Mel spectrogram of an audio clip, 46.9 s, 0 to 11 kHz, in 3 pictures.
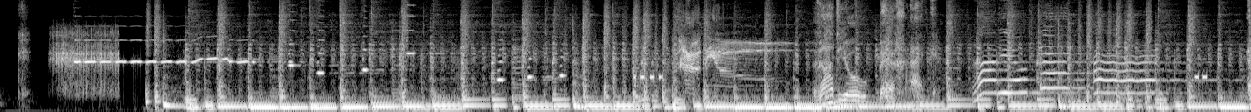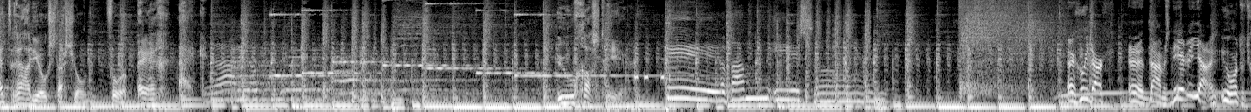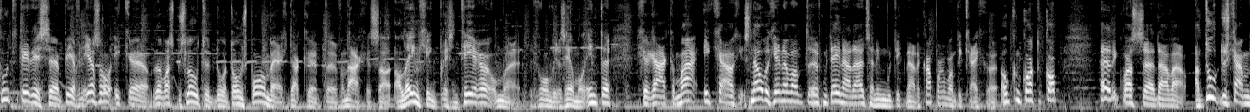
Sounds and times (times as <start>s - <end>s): Music: 1.4s - 46.9s
Speech: 8.5s - 11.8s, 15.6s - 18.2s, 22.6s - 23.6s, 29.0s - 46.9s.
